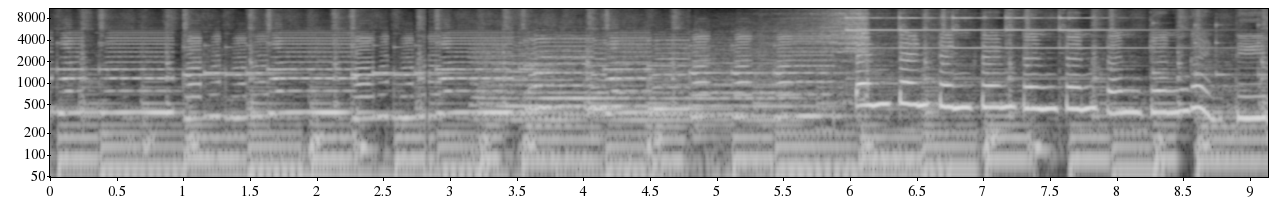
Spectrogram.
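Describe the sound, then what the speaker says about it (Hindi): A bell rings in repeated bright ting-ting strokes, set in a Hindi children's rhyme about the sounds of animals and objects, over a steady rhythmic music backing that grows fuller partway through. "घंटी बजती टन टन टन"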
